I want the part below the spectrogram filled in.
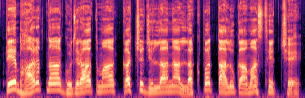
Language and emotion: Gujarati, neutral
